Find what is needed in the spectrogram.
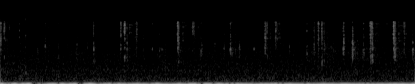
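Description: Typing on a computer keyboard: quick, irregular runs of keystroke clicks with short pauses between words.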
